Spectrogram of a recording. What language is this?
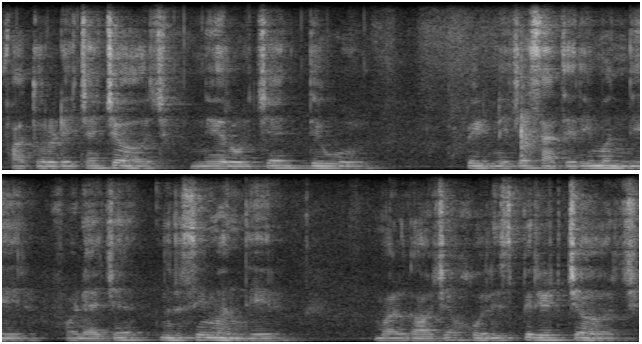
Konkani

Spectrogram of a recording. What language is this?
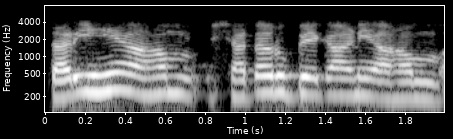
Sanskrit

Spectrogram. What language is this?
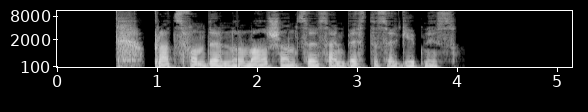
German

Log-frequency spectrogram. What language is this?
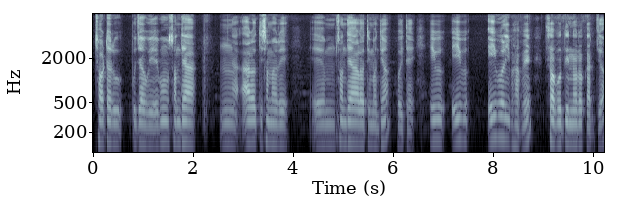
Odia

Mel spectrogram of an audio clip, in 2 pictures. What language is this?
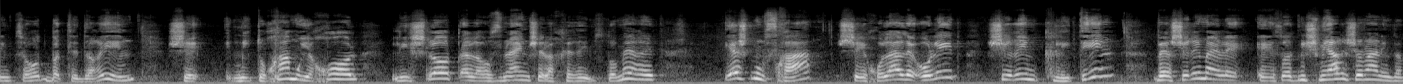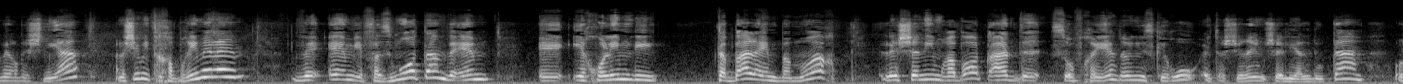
Hebrew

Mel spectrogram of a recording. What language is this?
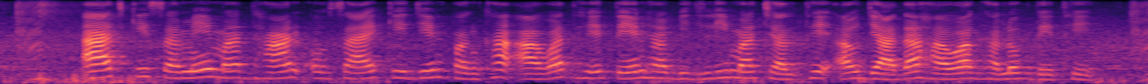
Chhattisgarhi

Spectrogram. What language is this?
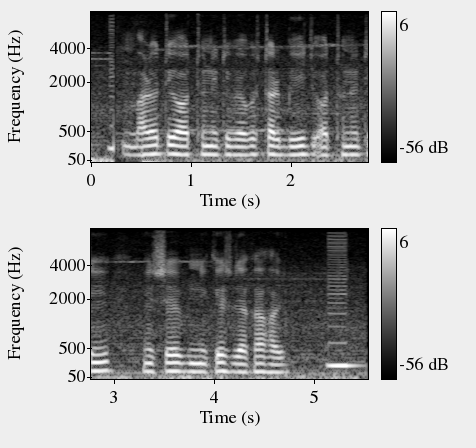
Bangla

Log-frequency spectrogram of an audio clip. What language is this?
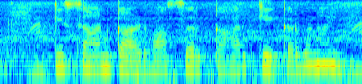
Bhojpuri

